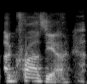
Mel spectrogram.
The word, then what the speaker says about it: akrasia: I use the term akrasia. I think I'm pronouncing that correctly. – Yeah, akrasia. – Akrasia. – It's pronounced both ways. I think akrasia is the technical one.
